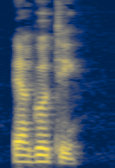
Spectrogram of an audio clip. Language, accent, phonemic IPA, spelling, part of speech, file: French, France, /ɛʁ.ɡɔ.te/, ergoter, verb, LL-Q150 (fra)-ergoter.wav
- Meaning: 1. to quibble; to argue; to contest 2. to prune a tree or plant 3. to scratch with the dewclaw (spur)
